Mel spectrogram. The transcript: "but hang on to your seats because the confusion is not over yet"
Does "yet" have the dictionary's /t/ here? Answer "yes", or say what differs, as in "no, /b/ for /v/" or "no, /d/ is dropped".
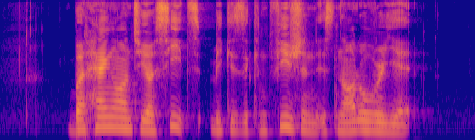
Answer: yes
